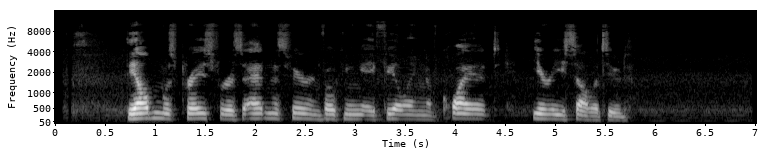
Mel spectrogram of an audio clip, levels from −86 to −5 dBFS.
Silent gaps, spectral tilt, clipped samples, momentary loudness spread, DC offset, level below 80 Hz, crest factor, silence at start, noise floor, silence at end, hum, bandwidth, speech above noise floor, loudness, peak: none; -5.5 dB/octave; under 0.1%; 17 LU; under 0.1%; -84 dBFS; 24 dB; 0.75 s; -66 dBFS; 1.3 s; none; 10.5 kHz; 40 dB; -27 LUFS; -4 dBFS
